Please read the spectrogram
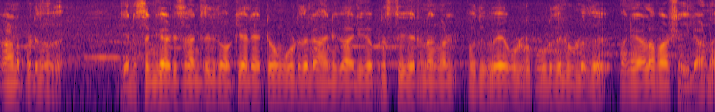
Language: Malayalam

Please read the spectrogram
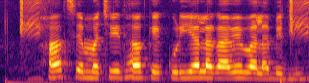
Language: Magahi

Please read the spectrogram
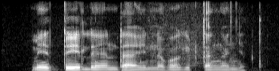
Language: Kalenjin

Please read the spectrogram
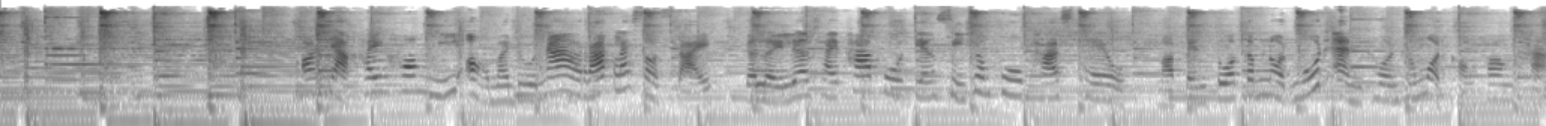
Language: Thai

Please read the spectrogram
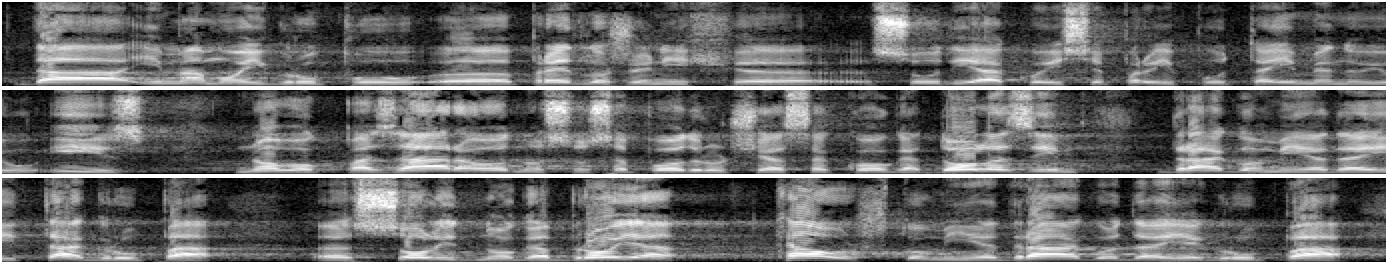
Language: Serbian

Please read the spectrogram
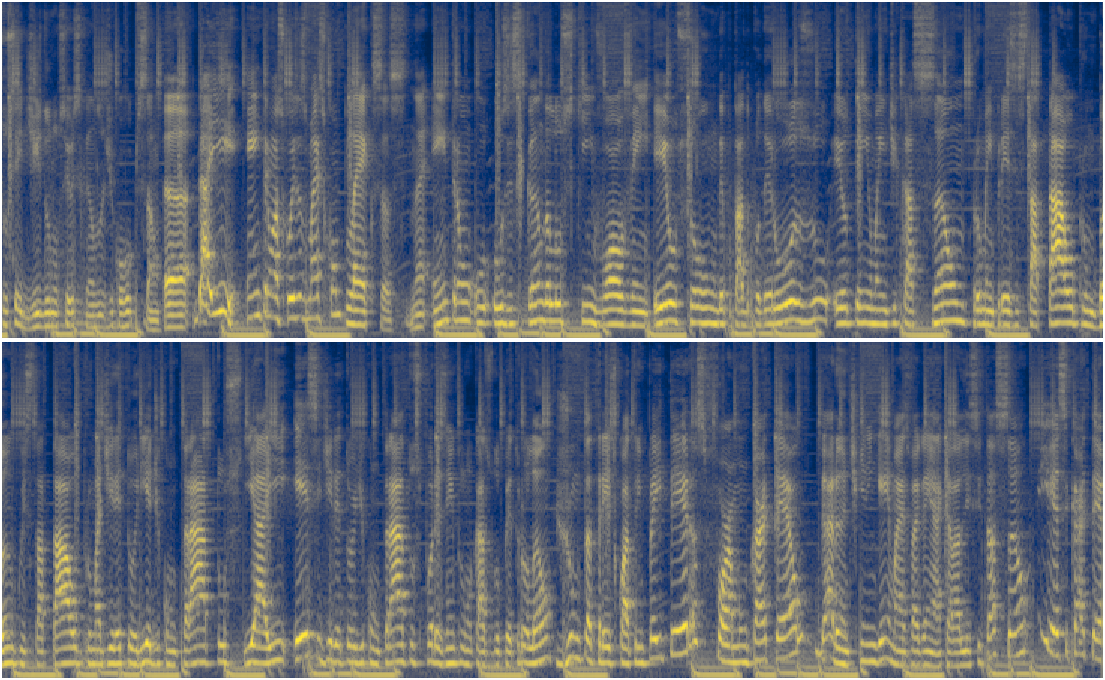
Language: Portuguese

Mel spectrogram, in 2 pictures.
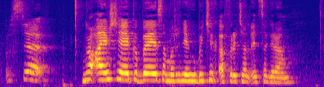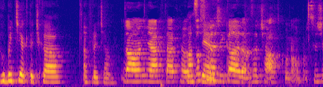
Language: Czech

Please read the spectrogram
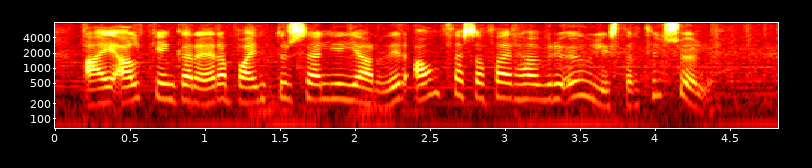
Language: Icelandic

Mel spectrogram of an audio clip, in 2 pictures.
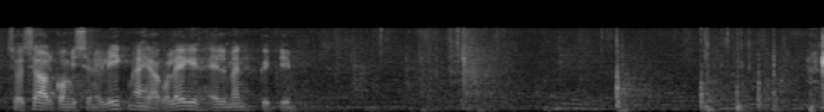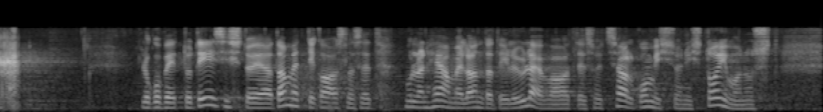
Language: Estonian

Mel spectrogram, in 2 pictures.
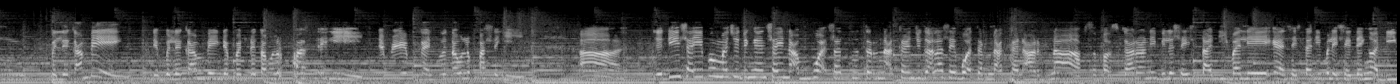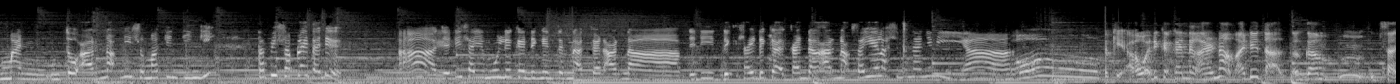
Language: Malay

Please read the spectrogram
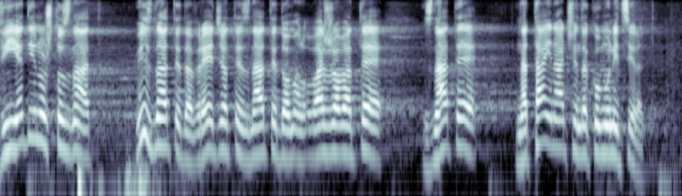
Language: Serbian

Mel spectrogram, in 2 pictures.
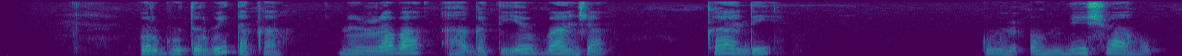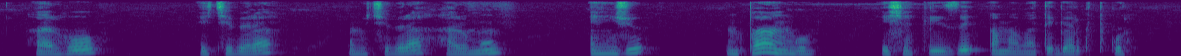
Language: Nyankole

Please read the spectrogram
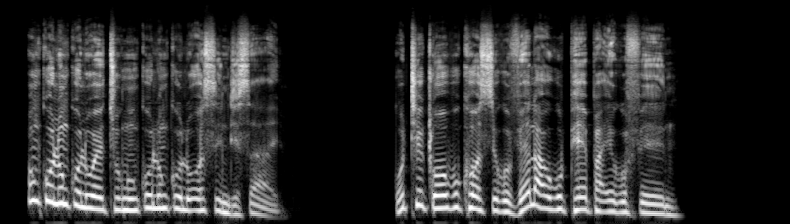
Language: North Ndebele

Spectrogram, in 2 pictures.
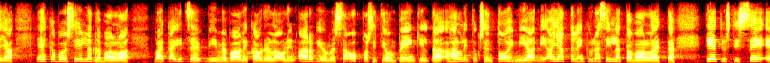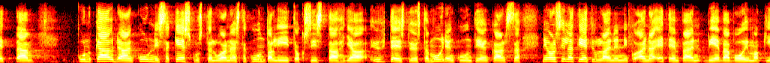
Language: Finnish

